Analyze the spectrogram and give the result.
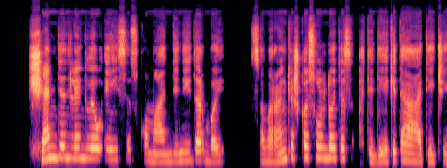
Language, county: Lithuanian, Kaunas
